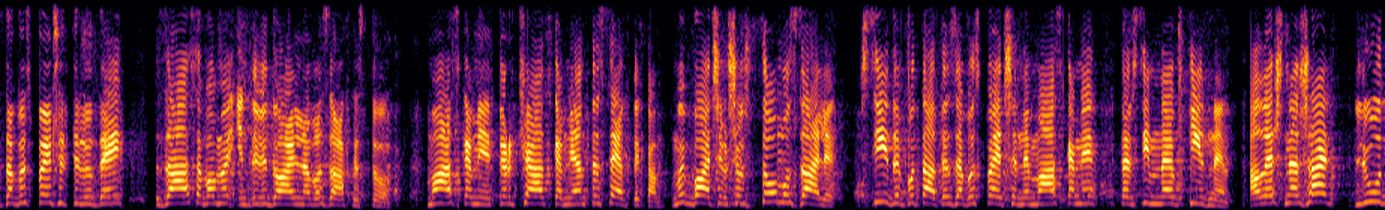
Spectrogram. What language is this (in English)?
Ukrainian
